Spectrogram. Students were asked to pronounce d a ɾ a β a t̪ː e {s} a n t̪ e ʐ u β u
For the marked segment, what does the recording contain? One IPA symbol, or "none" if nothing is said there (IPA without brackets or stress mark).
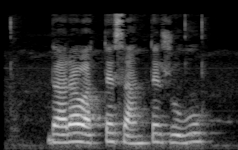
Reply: s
